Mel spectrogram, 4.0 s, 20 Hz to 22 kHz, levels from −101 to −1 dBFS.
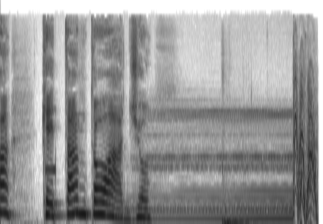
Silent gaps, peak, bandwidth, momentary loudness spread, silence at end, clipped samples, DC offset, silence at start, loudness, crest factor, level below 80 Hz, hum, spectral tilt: none; 0 dBFS; 16.5 kHz; 19 LU; 0.05 s; under 0.1%; under 0.1%; 0 s; -18 LUFS; 18 dB; -34 dBFS; none; -4.5 dB/octave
